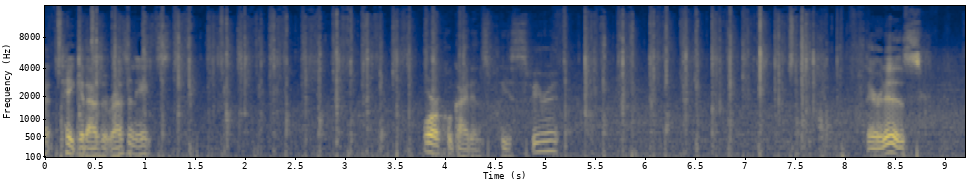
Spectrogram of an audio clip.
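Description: Playing cards riffle and flap quickly as they are shuffled by hand.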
